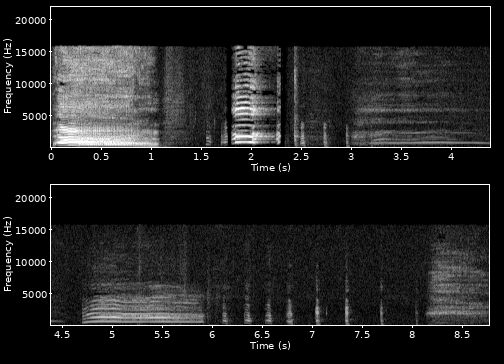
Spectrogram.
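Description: A man yells in pain right after a wax strip is torn off his skin, loud and strained for about a second. It breaks into laughter: drawn-out laughing wails, then a run of short laughs at about four a second.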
